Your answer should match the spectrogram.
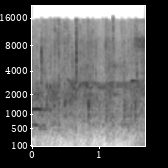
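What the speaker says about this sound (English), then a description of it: "So please clap your hands, everyone." Festival audience clapping at the Rainforest World Music Festival mini session, a brief, dense burst of applause from many hands, close and fairly loud throughout.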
